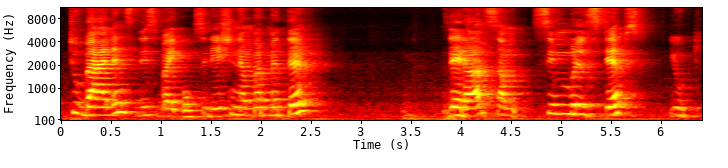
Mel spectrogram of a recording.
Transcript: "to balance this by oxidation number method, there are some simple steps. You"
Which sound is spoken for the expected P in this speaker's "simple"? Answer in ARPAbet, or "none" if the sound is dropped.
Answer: B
